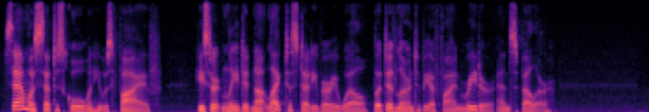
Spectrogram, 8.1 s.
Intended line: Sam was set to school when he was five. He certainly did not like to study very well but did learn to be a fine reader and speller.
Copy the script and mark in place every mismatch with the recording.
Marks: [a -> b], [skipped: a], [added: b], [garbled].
Sam was set to school when he was five. He certainly did not like to study very well but did learn to be a fine reader and speller.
